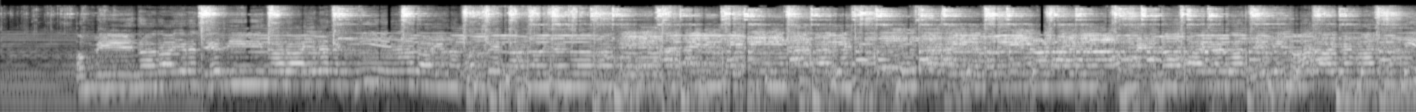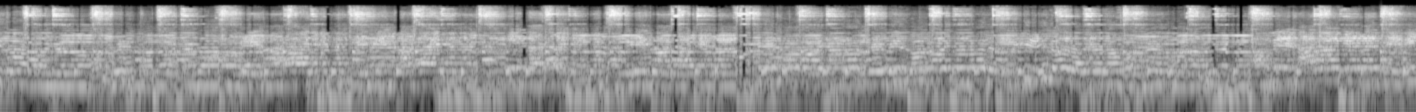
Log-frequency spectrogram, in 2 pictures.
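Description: Devotional bhajan music in raga Brindavana Saranga: a held drone gives way about a second in to a louder melodic passage over a steady percussion beat.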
